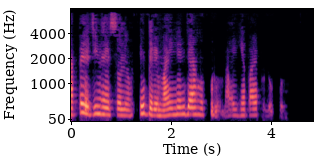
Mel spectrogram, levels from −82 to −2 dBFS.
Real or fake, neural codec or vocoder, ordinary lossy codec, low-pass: fake; codec, 16 kHz in and 24 kHz out, 0.6 kbps, FireRedTTS-2 codec; MP3, 32 kbps; 7.2 kHz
